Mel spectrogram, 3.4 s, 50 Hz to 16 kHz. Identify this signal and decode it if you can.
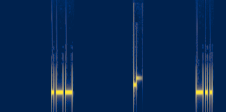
Morse code, heard as a keyed tone, about 36 wpm, 700 Hz. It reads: W D
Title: Single Letters 35wpm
